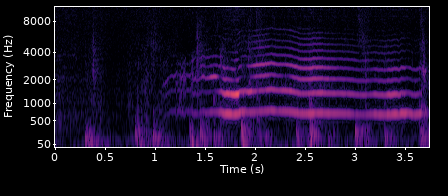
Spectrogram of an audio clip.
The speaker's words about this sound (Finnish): Hyi saakeli, onpas sillä kollilla karmi ääni. Oikea ruumiskellarin kissa.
